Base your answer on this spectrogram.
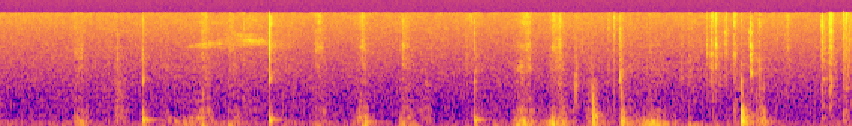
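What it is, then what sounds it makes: Bar of soap being shaved. A solid pink bar of soap held in the hand is shaved by a yellow utility knife blade, curling off flakes. Quiet, soft scraping strokes come in short, dry bursts with a low, muffled body and little ring, spaced irregularly through the clip.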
